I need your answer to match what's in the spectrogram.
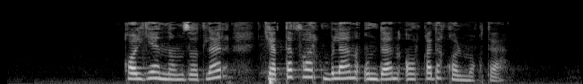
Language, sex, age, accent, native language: Uzbek, female, under 19, Buxoro, Uzbek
